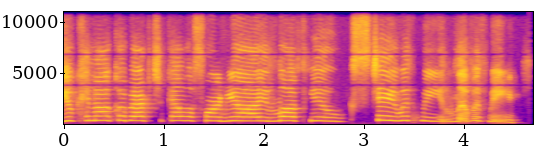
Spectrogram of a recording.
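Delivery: put-on high, pleading child voice; imitating the little niece, high and begging; little girl pleading. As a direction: plead like a small girl begging her aunt to stay. Niece's words quoted, child voice.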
